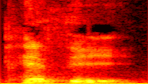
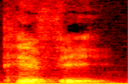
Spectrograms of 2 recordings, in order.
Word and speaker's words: pithy: But then I asked ChatGTP, and he's like, no, it's pronounced pithy, not piffy. You don't have F's in there, okay?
